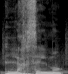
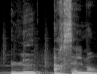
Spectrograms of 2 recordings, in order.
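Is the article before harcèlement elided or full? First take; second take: elided; full. First: The article is elided into the noun. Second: The full article is said before the noun. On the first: The speaker calls it wrong. "on ne dit pas l'harcèlement" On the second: The speaker calls it right. "Avec un H aspiré. Il n'y a pas de liaison"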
